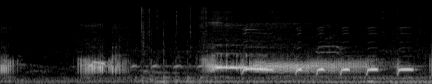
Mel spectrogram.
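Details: Zebra dove of the Bangkok type singing to raise breeding urge: a faint clipped note, then a drawn whistle followed by several short separated coos, with a low background hum.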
